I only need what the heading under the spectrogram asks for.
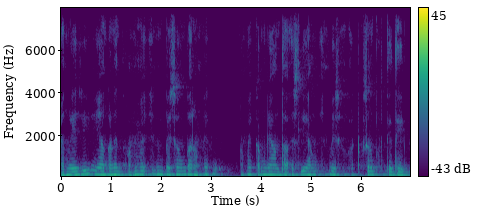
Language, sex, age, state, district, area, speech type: Hindi, male, 18-30, Rajasthan, Bharatpur, rural, spontaneous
